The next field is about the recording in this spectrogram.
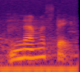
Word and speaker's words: Namaste: Am I pronouncing it right? You've heard it. – Namaste. – Namaste. And this is where they do it. Namaste, friends.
